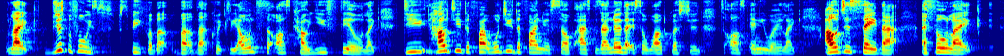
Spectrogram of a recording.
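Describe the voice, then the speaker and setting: A woman's voice: mid-range voice, moderate pace. A young woman co-hosting a casual podcast, speaking frankly and agreeing often with the others. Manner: agreeable, frank, lots of backchannel. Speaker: podcast co-host.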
